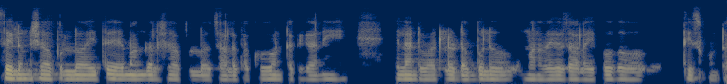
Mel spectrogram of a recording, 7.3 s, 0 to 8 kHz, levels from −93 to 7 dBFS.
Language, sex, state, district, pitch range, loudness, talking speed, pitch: Telugu, male, Andhra Pradesh, Srikakulam, 105-115 Hz, -36 LUFS, 140 wpm, 110 Hz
